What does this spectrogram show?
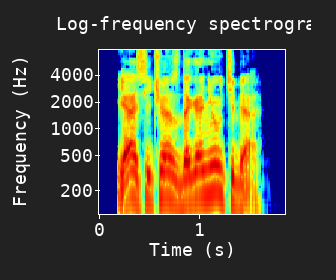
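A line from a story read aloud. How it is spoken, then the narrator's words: Shout. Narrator (Russian): крикнул он Яшвину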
